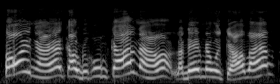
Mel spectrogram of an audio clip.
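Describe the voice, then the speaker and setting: A woman's voice: very high voice, expressive, racing, bright, forceful tone, no echo, full character voice. A woman with a Southern Vietnamese accent playing an older fisherman's greedy wife who scolds and makes demands. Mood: scolding. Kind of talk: fairy-tale drama acting.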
